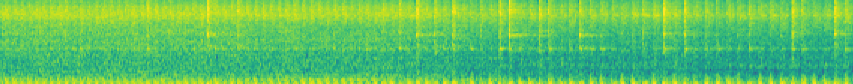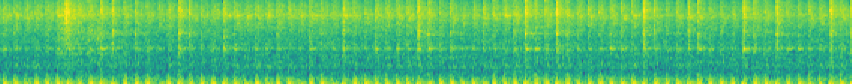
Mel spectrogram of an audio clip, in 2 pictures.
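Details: Honda ATV found at a yard sale, revived with no parts after checking spark and compression and adding fuel: single cylinder thumps along at a steady, even beat, no misses or knocks; engine running healthy.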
